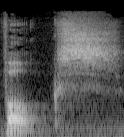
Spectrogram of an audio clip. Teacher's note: some people pronounce the L you don't have to f o k s you can think like that so virus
